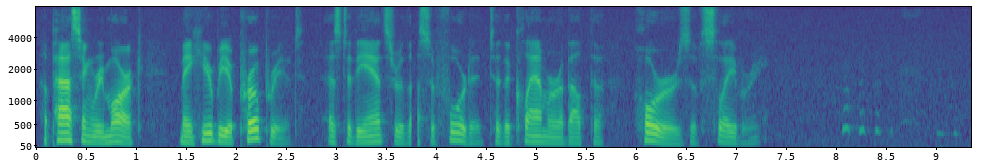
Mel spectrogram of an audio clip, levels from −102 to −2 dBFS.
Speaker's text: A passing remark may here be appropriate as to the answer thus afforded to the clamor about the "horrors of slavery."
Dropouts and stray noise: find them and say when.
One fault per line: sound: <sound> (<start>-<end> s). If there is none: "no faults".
sound: dropout (3.7-3.8 s)
sound: laugh (8.0-9.3 s)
